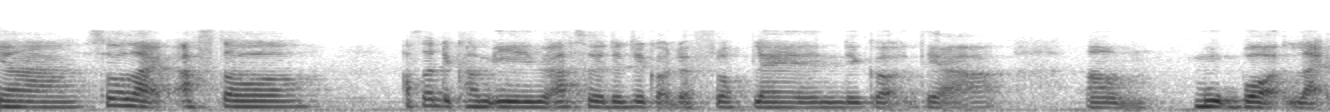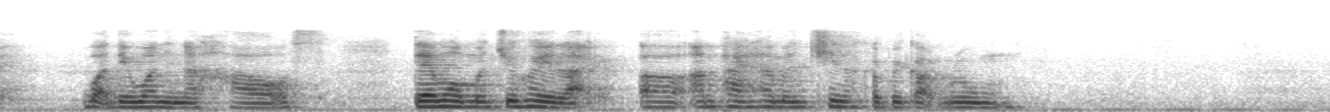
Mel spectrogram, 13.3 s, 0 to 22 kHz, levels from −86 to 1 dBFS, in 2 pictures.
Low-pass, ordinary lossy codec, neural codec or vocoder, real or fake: 7.2 kHz; Opus, 16 kbps; none; real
